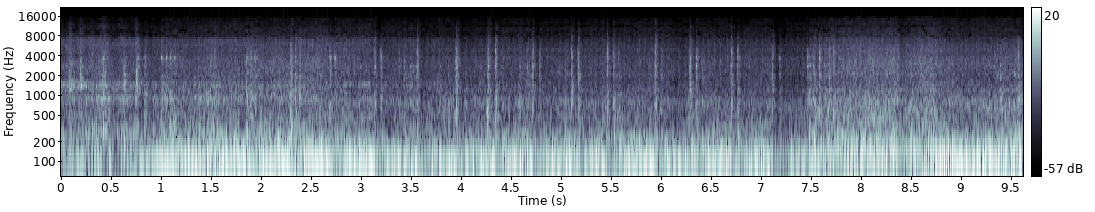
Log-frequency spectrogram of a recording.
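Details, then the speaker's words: Yamaha Jupiter MX King with noisy starter and no steady idle, held running on a little throttle: loud uneven rattly idle with irregular clattery bursts; rough engine noise accompanying a noisy starter, cause under analysis. "di gas setengah dikit yang penting nggak mati ini suaranya kasar"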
